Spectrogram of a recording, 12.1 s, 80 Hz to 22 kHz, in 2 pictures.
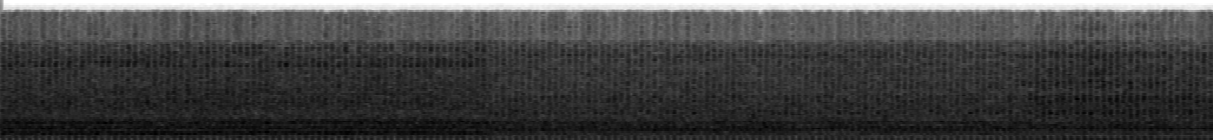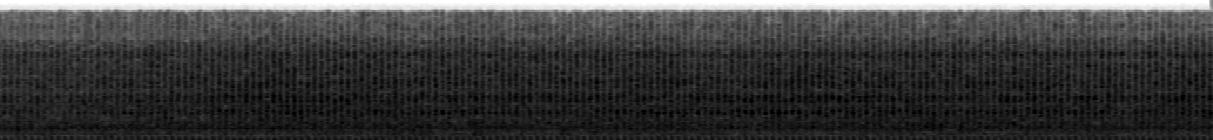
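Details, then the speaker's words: Generac GP6500E generator after repair of seized engine, warmed up, under load up to 6,000 W near max: steady governed speed, note settling slightly as load comes on, no knocks or surging; held 121 V, just below 59 Hz, healthy. "This generator had absolutely no issues handling the load."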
